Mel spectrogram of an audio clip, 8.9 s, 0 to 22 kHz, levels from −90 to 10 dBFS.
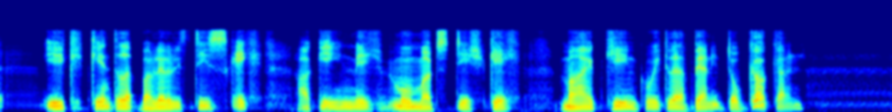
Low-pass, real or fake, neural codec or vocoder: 7.2 kHz; fake; codec, 16 kHz in and 24 kHz out, 0.4 kbps, LongCat-Audio-Codec, four codebook decoder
